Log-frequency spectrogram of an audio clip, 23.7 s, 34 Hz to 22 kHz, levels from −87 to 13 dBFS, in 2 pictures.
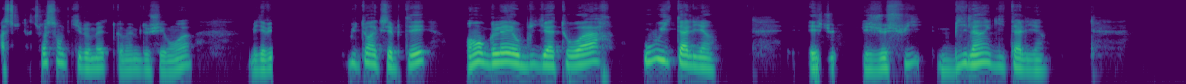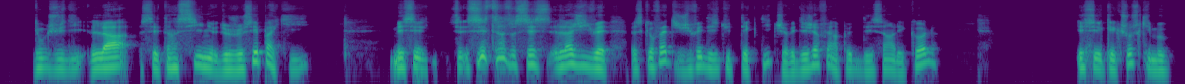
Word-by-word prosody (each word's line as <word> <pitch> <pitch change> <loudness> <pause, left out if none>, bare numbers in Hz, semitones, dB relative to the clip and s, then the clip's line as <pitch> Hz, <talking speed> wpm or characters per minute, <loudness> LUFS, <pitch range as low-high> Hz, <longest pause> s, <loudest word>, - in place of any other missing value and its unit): À - - -3
soi - - -5
60 135 -9 -3
quand 110 - -7
même 110 +1 -6
de 110 - -7
chez 105 -2 -5
moi, 125 +10 -3 0.6
mais 105 - -7
il - - -8
y - - +3
avait 125 +4 -1 0.7
débutant 175 +1 -1
accepté, 165 +5 +2 0.4
anglais 185 0 +7
obligatoire 155 +3 +3 0.3
ou 210 +4 +3
italien, 145 - +3 0.9
et - - +3
je - - -8 0.3
et - - -3
je 115 +2 0
suis 170 +8 -7
bilingue 160 +9 +2
italien 115 -5 -2 1.7
donc 125 +2 -4
je 115 - -5
lui 115 - -3
dis: 115 +1 -9
«Là, 130 +4 +6
c'est 120 0 -3
un 125 - +1
signe 130 -2 +1
de 110 +2 0
je 110 +1 +1
sais 200 - +4
pas 175 -6 0
qui, 115 +6 -13 0.8
mais - - +3
c'est 125 -3 0 0.2
c'est 135 - -6
c'est 280 -4 +2
un 260 - +2
de 155 - -4
ces 160 +2 +2
ces 125 - -4
là 155 +5 +4
j'y 145 -4 -1
vais» 125 -2 +4 0.2
parce 115 0 -6
qu'en 130 - -2
fait 200 +4 +1
j'ai 105 +2 -5
fait 140 - 0
des 120 -3 -4
études 115 0 -10
techniques. 140 - -6
J'avais 95 0 -2
déjà 115 +8 0
fait - - -7
un 120 - -4
peu 115 - -6
de 110 - -15
dessin 105 +3 -6
à - - -3
l'école 155 - -1 1.4
et 125 - 0
c'est 125 -2 -1
quelque 115 0 -3
chose 170 +1 -2
qui 115 - -6
me 105 -2 -3
130 Hz, 180 wpm, -26 LUFS, 115-165 Hz, 1.7 s, anglais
